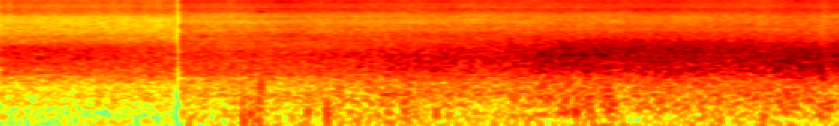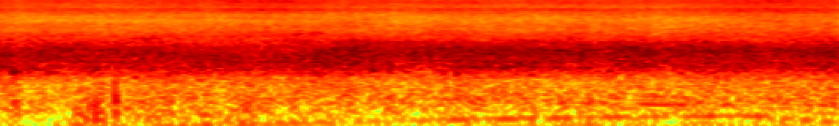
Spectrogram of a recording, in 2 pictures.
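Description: Steady roadway traffic noise, the rush of passing vehicles. It cuts out for an instant about a second in and grows louder a few seconds later.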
